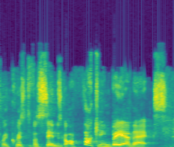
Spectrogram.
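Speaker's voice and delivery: normal talking voice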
